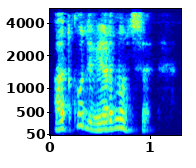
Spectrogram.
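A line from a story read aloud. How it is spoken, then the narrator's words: Calm, composed. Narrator (Russian): Вадим уже взял себя в руки и говорил спокойно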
